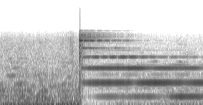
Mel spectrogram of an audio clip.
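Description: A metal bell struck once about a second in, then ringing on with several steady, clear tones.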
